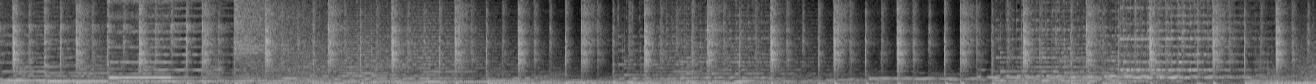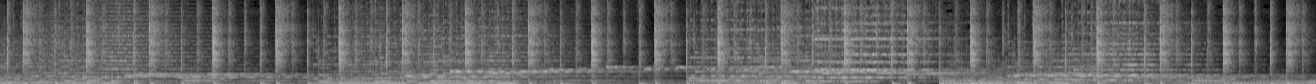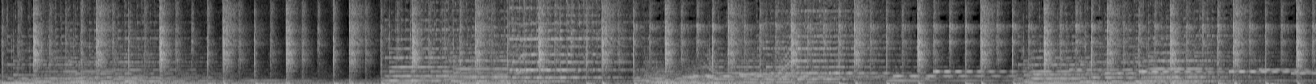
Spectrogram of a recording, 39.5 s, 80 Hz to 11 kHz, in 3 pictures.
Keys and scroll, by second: 1.1 ctrl+z, 6.7 ctrl+z, 22.8 ctrl+z.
